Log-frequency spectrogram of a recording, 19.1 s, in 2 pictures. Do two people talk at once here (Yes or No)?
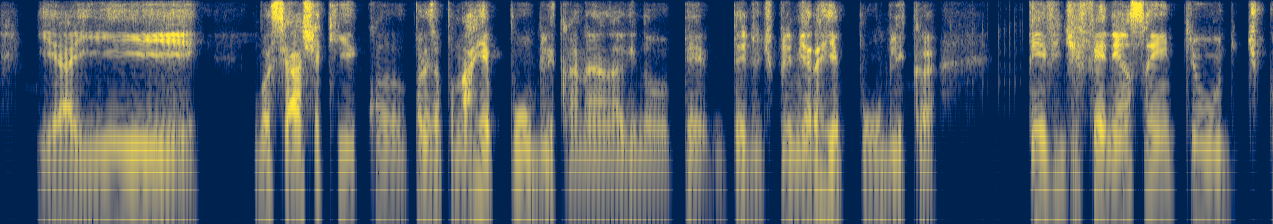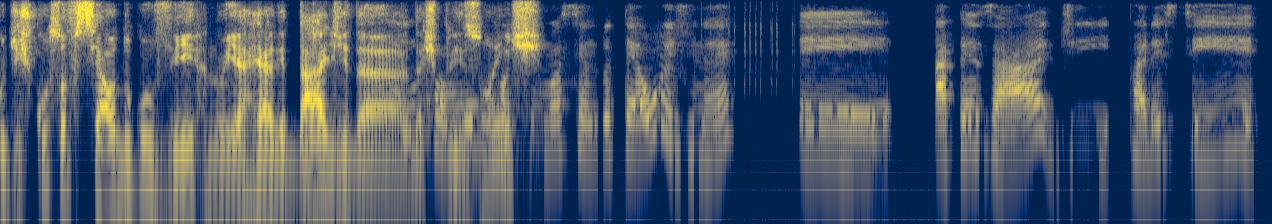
Yes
